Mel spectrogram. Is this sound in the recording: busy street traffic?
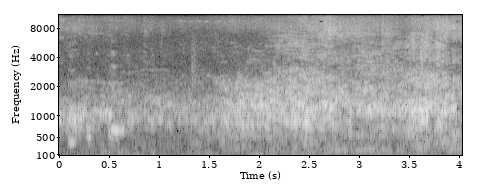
yes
